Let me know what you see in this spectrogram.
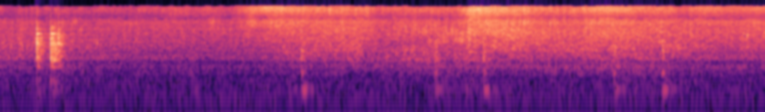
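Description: Mutton with fried onions and garlic-ginger water sizzling and bubbling in a metal pot, being browned. A wooden spoon stirs it, knocking against the pot now and then, loudest as a quick double knock about half a second in.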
